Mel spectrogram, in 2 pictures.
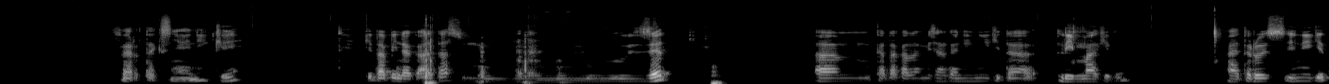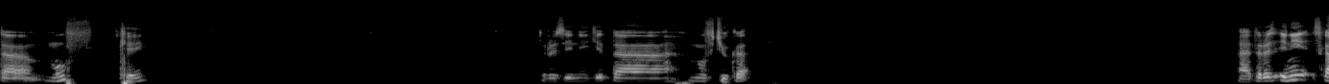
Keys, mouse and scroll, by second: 0.2 click, 1.9 g, 12.2 click, 13.0 click, 14.3 g, 18.0 click, 19.1 click, 21.7 g.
